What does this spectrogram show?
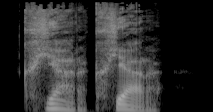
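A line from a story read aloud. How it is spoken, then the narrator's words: Agreeing whisper. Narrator (Russian): прошептала, соглашаясь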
